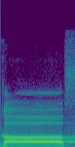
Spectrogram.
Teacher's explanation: اس میں قلقلہ نہیں ہوتا بلکہ اس کو باریک آواز میں پڑھا جاتا ہے، جیسے قوف اس کو پڑھا اور اس کو ہم پڑھیں گے کاف۔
